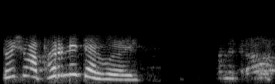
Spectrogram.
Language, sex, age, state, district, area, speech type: Kashmiri, other, 30-45, Jammu and Kashmir, Budgam, rural, conversation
